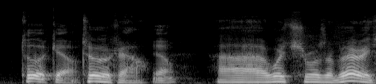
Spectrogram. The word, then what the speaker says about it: Tuakau: but for the first 12 or 13 years, I lived in the little town of Tuakau. Tuakau.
